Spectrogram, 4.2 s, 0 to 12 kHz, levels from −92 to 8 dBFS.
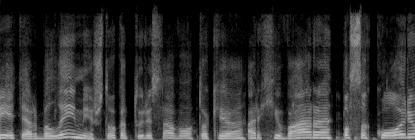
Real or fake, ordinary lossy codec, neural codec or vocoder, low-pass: real; Opus, 32 kbps; none; 10.8 kHz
